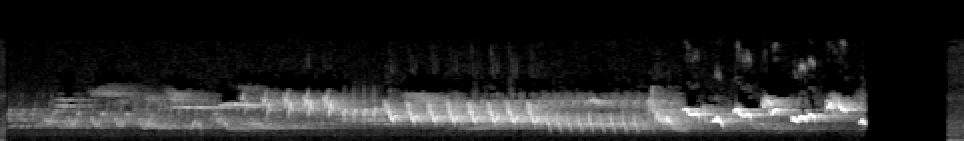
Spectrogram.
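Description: A songbird singing: a fast trill of repeated notes that grows louder, followed by a few separate short chirps, cutting off suddenly near the end.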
